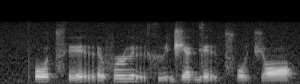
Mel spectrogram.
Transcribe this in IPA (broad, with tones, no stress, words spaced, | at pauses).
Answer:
pʰo˧t͡sʰe˩˧rɾɘ˩f ɹɨ˧r xɨ˩˧d͡ʒɛ˧ɡe˧rt͡sʰo˩t͡ʃ ɔ˧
